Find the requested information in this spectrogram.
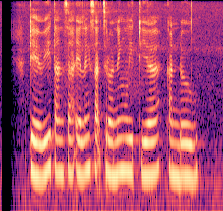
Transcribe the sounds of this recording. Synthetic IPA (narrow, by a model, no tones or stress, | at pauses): ɖ̥ɛ̤wit̪ansahʔelɪŋsa̰ʔd̥ʒ̥ɾonɪŋlid̥iakanɖo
